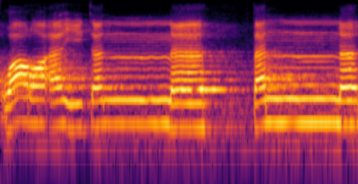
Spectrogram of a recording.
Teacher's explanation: nun bertasydid kita dengungkan, ditahan ya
